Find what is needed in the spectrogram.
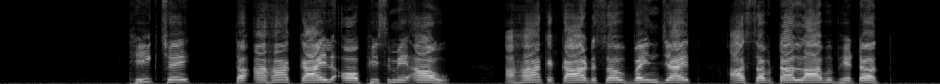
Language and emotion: Maithili, neutral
